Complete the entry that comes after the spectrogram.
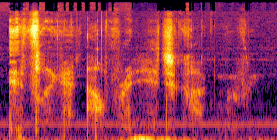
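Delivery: hushed whisper so the hotel can't hear. Real, not acted. Whispering in a shady hotel so neighbours won't complain. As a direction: keep it to a whisper. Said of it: "I gotta be a little bit quiet".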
